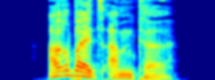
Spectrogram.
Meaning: dative singular of Arbeitsamt
- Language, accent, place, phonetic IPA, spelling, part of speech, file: German, Germany, Berlin, [ˈaʁbaɪ̯t͡sˌʔamtə], Arbeitsamte, noun, De-Arbeitsamte.ogg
